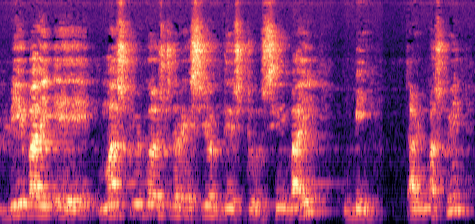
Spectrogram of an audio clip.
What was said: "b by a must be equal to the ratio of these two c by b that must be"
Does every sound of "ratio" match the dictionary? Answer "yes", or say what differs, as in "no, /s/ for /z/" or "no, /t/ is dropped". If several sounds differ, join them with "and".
no, /s/ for /ʃ/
